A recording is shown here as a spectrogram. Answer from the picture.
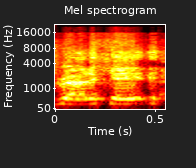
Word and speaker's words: Raticate: The French pronunciation is Ratata. Oh, was it Rattata? Hey, actually Raticate. no. It's Raticate.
